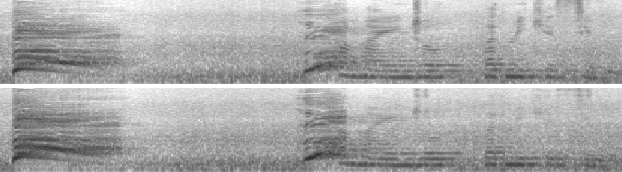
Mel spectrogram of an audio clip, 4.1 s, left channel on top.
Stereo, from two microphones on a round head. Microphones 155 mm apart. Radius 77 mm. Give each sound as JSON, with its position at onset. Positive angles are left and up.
{"t": 0.1, "sound": "a scream", "side_deg": -15, "distance_m": 0.8}
{"t": 2.2, "sound": "a woman speaking", "side_deg": 50, "distance_m": 4.5}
